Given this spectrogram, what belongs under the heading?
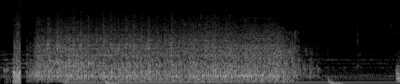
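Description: A sewing machine runs a dress seam in one steady burst of rapid stitching lasting a few seconds, close by, then stops with a few faint clicks and bumps.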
